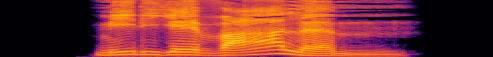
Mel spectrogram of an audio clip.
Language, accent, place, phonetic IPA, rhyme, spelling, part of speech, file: German, Germany, Berlin, [medi̯ɛˈvaːləm], -aːləm, mediävalem, adjective, De-mediävalem.ogg
- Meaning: strong dative masculine/neuter singular of mediäval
